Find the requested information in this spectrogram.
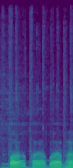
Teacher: हमारी दोनों ओठ जो होते हैं वो आपस में सटते हैं, तभी इनका उच्चारण होता है।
